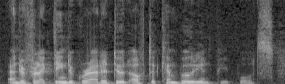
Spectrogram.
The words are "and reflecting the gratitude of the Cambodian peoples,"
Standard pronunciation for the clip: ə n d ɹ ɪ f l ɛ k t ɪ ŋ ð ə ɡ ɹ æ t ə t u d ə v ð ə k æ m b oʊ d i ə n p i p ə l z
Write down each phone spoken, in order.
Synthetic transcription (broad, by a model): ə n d ɹ ɪ f l ɛ k t ɪ ŋ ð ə ɡ ɹ æ t ə t u d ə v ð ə k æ m b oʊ d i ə n p i p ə l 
